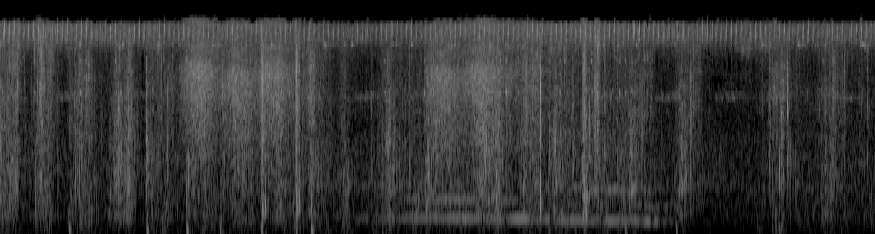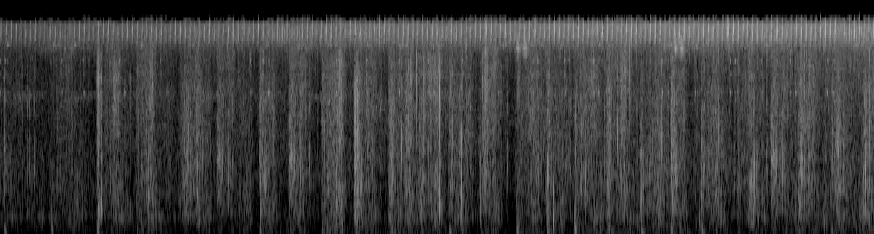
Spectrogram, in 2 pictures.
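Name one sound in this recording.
Keyboard keys click rapidly and unevenly.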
